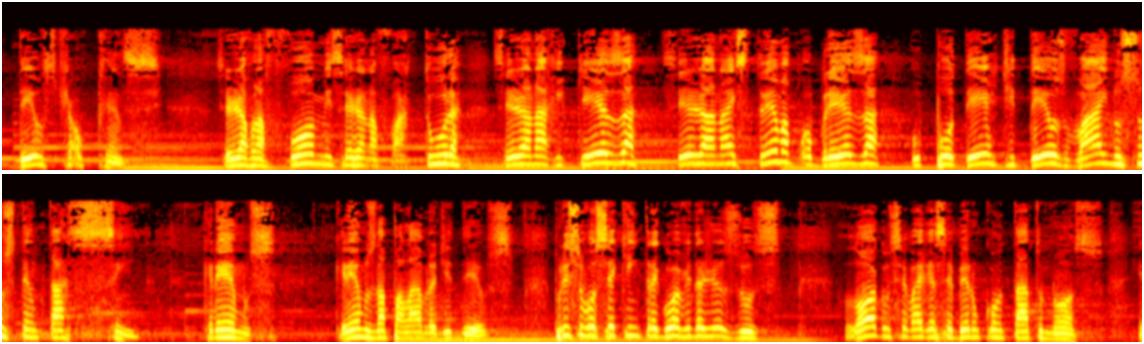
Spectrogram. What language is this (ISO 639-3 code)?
por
